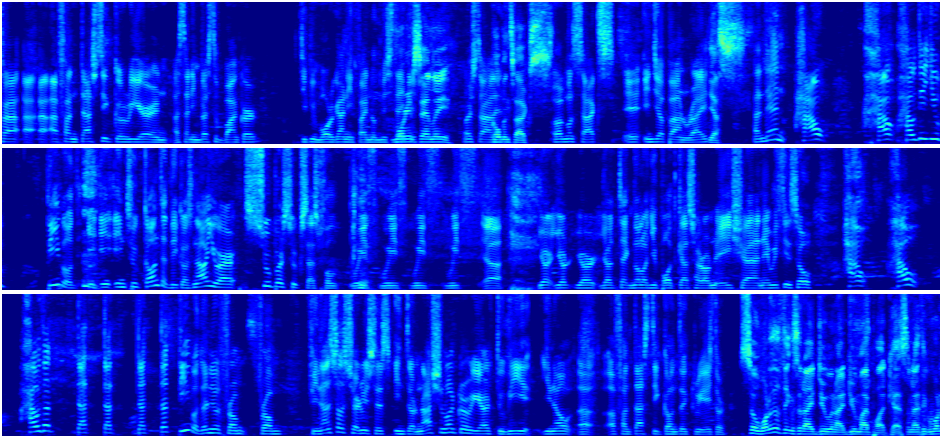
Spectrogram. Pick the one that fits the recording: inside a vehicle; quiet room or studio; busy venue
busy venue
